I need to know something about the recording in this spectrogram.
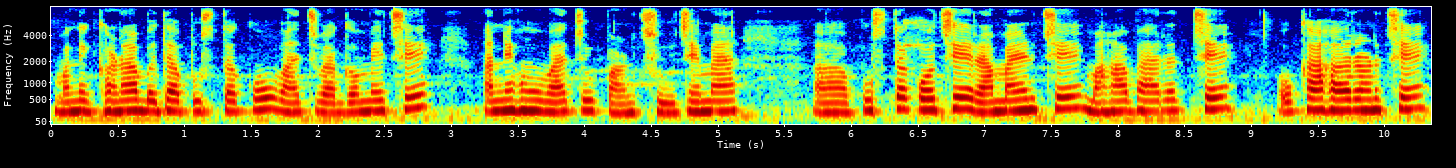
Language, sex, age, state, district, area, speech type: Gujarati, female, 30-45, Gujarat, Surat, rural, spontaneous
